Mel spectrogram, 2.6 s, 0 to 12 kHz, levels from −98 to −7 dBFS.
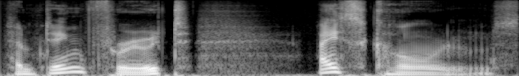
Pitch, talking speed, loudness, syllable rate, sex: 115 Hz, 90 wpm, -18 LUFS, 3.7 syllables/s, male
